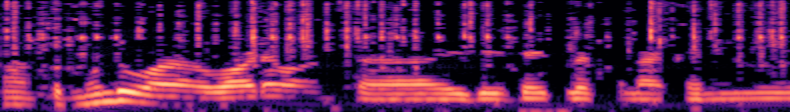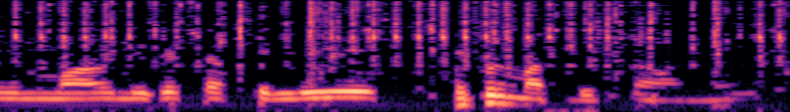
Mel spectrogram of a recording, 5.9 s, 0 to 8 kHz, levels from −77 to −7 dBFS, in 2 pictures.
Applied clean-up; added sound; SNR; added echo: classical method spectral subtraction.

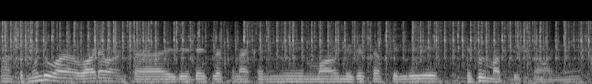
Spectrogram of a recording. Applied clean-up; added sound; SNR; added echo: none; Mechanisms / Bicycle; 3 dB; none.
